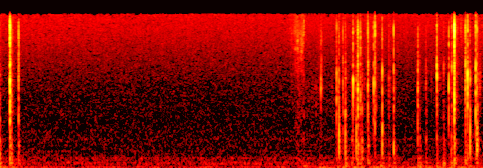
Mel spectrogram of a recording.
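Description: A MacBook Pro keyboard covered with a pink silicone skin is typed on with fingertips and long acrylic nails. Two sharp clicks open the clip, followed by a long near-silent pause. A quick run of muffled, bright tapping clicks then continues to the end.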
